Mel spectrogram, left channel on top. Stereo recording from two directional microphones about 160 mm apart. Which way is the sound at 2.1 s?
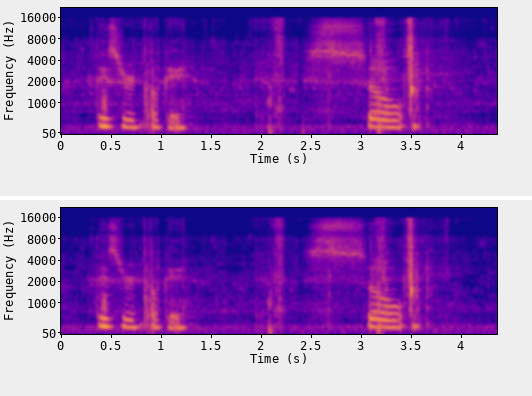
20° right (ahead or behind).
